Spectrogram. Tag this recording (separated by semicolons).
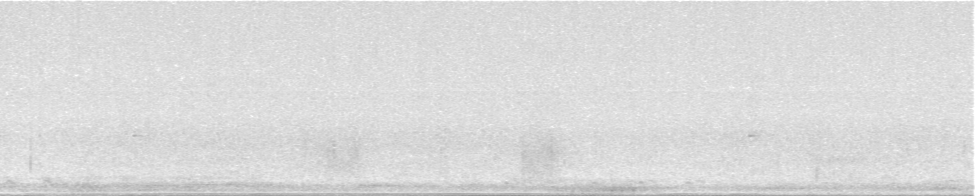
noise; street; highway; traffic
